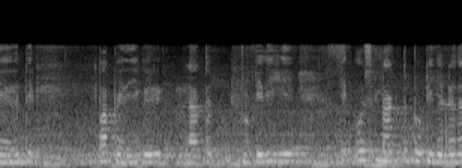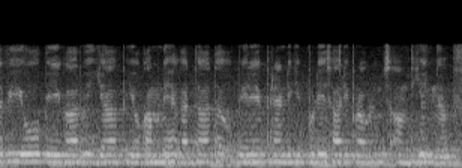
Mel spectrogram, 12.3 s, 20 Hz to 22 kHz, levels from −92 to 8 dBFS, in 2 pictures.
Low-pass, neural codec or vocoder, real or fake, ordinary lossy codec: 7.2 kHz; vocoder, 44.1 kHz, 128 mel bands every 512 samples, BigVGAN v2; fake; none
